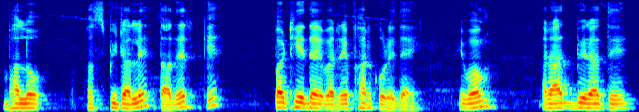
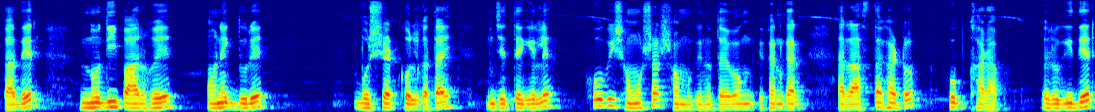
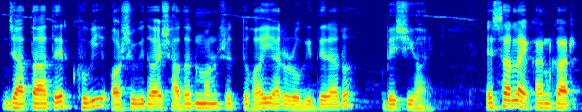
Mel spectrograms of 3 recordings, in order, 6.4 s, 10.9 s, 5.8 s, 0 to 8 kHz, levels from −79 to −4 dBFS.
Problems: none marked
